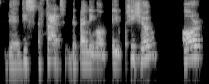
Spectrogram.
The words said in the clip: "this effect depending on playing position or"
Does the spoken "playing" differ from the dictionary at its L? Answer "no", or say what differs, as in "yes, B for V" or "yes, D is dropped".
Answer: yes, L is dropped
